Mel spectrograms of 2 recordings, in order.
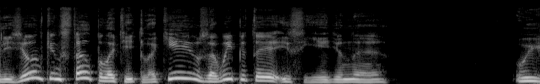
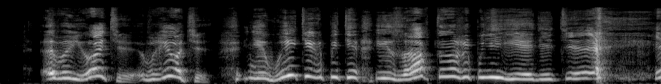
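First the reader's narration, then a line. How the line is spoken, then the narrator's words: Laughing. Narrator (Russian): сказал ему, смеясь, Хаперский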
